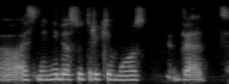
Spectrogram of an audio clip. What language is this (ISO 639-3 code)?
lit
